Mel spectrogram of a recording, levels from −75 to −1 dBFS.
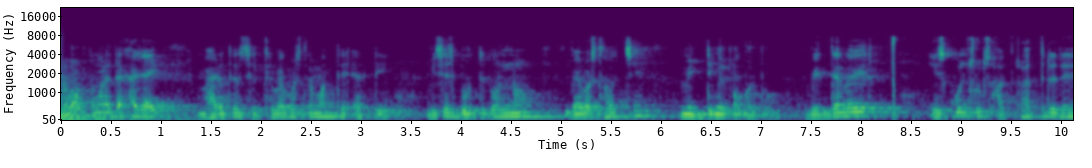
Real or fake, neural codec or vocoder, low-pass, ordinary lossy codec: fake; codec, 16 kHz, 4 kbps, X-Codec, HuBERT features, trained on balanced general audio; none; none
